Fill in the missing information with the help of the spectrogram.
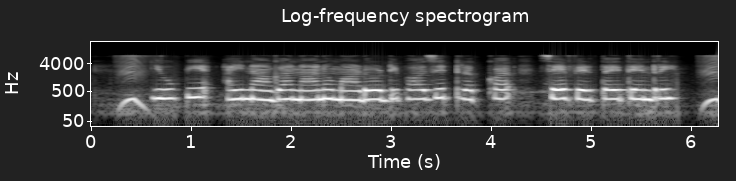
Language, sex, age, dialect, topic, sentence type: Kannada, female, 18-24, Central, banking, question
